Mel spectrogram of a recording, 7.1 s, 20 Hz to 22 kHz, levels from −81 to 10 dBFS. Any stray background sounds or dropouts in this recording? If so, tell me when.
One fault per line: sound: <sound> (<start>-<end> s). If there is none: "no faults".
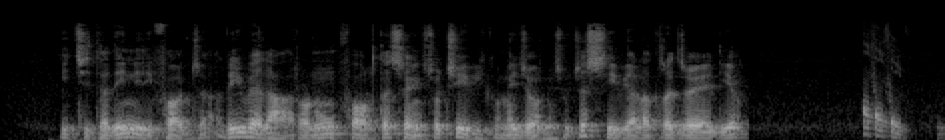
sound: chirp (6.5-6.9 s)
